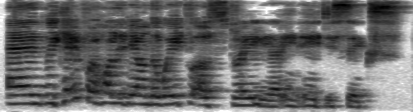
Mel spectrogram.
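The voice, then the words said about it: Italian accent. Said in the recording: “the Italian accent”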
